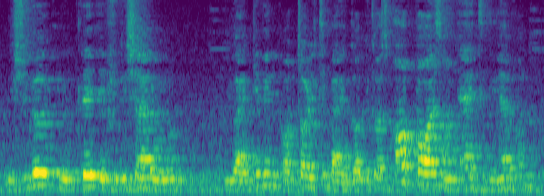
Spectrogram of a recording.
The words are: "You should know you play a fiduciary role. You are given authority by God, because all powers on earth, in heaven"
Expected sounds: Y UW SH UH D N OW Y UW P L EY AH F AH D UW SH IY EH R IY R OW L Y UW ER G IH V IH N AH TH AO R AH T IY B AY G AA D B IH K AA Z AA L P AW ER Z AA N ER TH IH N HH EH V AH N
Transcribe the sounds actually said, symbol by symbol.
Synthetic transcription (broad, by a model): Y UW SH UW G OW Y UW P L EY AH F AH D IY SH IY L R OW L Y UW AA G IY V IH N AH T AO R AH T IY B AY G AA D B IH K AA S AA L P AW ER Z AA N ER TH IH N HH EH V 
